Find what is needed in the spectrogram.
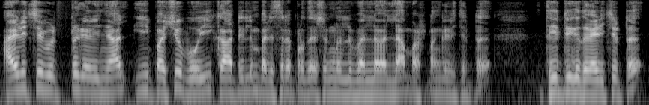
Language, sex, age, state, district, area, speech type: Malayalam, male, 45-60, Kerala, Kollam, rural, spontaneous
